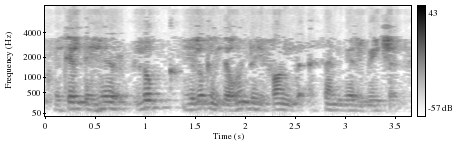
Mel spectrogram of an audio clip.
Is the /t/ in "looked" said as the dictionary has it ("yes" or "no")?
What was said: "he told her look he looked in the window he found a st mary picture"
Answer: no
